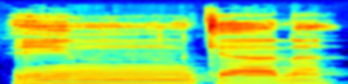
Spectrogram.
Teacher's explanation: آرائیتا ان کان، الف سے نون ان، یہ جزم والا حرف ہے، پچھلے حرف کے ساتھ مل کر پڑھا جائے گا۔ ان کان، کاف کو ہم ہلکا پڑھیں گے اور نون پر زبر ہے، کانا بھی نہیں بنائیں گے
